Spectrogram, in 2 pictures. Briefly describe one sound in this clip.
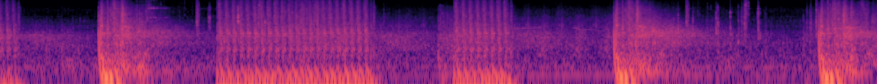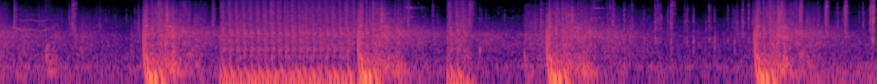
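Gunshots ring out one at a time, every couple of seconds.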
